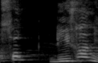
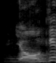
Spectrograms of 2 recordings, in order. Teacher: 기역, 디귿은 파열음 중에 일부예요. 그쵸? 근데 그 뒤에 리을이 연결됐더니 갑자기 니은으로 발음을 한대요. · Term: 비음화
